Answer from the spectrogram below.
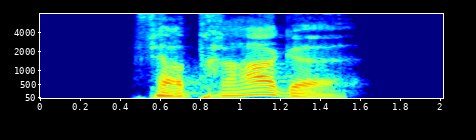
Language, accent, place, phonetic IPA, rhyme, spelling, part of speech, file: German, Germany, Berlin, [fɛɐ̯ˈtʁaːɡə], -aːɡə, vertrage, verb, De-vertrage.ogg
- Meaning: inflection of vertragen: 1. first-person singular present 2. first/third-person singular subjunctive I 3. singular imperative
